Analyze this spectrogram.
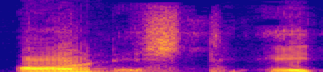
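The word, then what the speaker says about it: honest: হবে অনেস্ট বানান করতে হলে ও এনই এসটি অনেস্ট উচ্চারণ হবে না।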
